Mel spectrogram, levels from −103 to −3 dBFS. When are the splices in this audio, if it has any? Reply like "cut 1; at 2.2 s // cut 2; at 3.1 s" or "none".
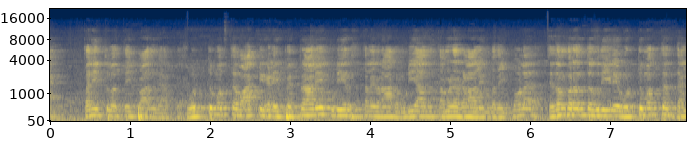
cut 1; at 1.6 s // cut 2; at 6.1 s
